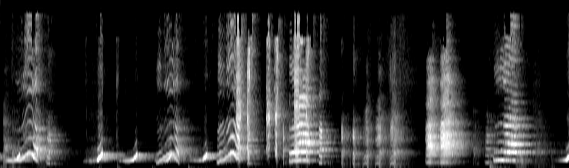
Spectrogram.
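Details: Happy Indian ringneck parakeets in a room, said to be talking, utter a string of short upswept whistles, then a jumble of harsher squawks and clicking chatter.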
